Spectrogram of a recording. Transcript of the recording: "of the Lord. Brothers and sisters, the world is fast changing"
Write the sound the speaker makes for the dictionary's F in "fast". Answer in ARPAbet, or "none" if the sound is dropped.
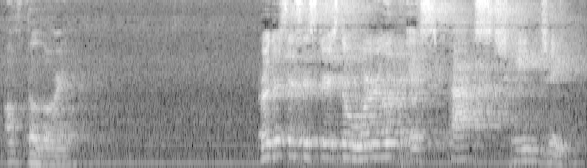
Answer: P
